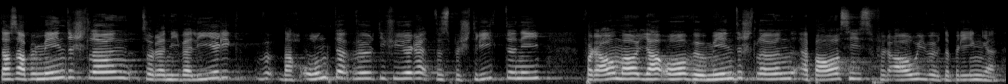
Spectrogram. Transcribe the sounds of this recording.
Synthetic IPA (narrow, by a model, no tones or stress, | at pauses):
d̥ɑsɑbəɾmɪndəʃtløːnt͡sʊɾənivɛliəɾiɡnɑχʊntəvʏɾd̥ifyːəɾəd̥ɑsb̥ɛʃtritəni | fɔɾɑləmɑljɑʔovɪlmɪndəʃtløːnəbɑːsisføɾɑwːivʏɾdəbɾɪŋːə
